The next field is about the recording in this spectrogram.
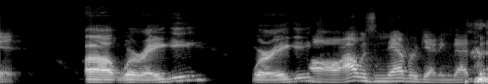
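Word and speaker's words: Jauregui: We got Yasmin Yarui. I think I said that right. Versus Ketlin Souza. Did I say that wrong? Yeah, you butchered that one. Did I? How do you say it? Waregi.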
